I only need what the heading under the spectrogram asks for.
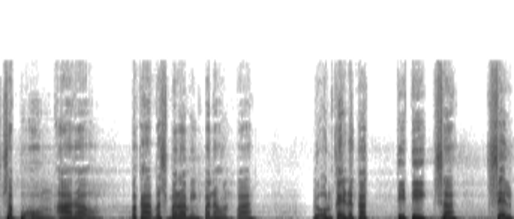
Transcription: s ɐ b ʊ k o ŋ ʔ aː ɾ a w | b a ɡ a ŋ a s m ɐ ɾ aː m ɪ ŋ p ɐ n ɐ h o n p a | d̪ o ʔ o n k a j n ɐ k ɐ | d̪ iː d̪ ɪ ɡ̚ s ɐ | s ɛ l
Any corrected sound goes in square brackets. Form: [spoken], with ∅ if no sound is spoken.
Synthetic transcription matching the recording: s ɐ b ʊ [ʔ] o ŋ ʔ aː ɾ a w | b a [k] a [m] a s m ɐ ɾ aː m ɪ ŋ p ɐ n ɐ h o n p a | d̪ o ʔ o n k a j n ɐ k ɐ | [t̪] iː [t̪] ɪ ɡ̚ s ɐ | s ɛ l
